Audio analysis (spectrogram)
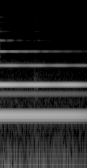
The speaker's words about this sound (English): From time to time, you will hear a chime.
